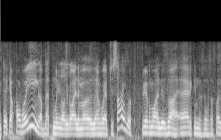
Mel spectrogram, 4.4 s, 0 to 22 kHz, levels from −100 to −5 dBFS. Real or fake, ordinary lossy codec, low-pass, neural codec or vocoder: fake; AAC, 64 kbps; 7.2 kHz; codec, 16 kHz, 1 kbps, X-Codec, HuBERT features, trained on balanced general audio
